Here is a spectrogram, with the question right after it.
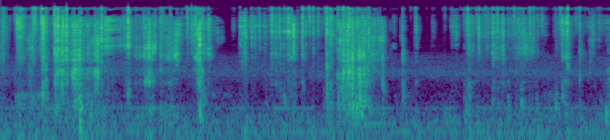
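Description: A craft knife blade scores a solid cream rectangular bar of soap held in the hand, chipping off cubes and flakes. The sound is a dense run of crisp, bright scratching and cutting clicks with short bursts of scraping, mostly high in tone with almost no low end.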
